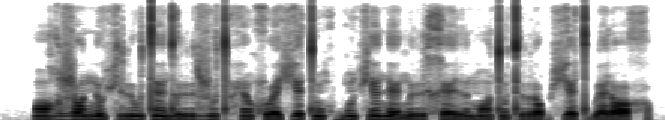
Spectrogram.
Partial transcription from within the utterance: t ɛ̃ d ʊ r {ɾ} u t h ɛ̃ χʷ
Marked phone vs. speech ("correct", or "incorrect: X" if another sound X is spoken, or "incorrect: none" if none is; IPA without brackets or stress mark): incorrect: ɮ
